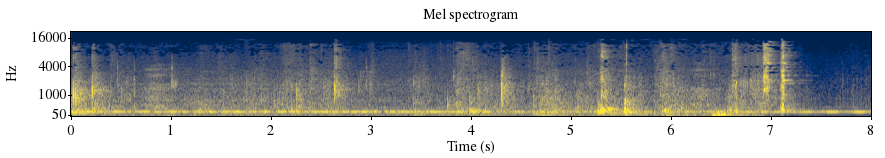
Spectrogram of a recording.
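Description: Footsteps over plaster debris and rubble on a floor, with scattered clicks and clinks of loose pieces and a few louder knocks about five and seven seconds in, over a steady low hum.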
